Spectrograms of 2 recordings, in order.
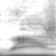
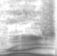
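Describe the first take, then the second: First: The vowel sounds like the one in 'piece'. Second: The vowel sounds like the one in 'rise'. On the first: The speaker calls it right. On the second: The speaker calls it wrong.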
